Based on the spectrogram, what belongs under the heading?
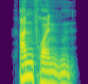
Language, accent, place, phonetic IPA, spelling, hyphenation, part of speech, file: German, Germany, Berlin, [ˈanˌfʁɔɪ̯ndn̩], anfreunden, an‧freun‧den, verb, De-anfreunden.ogg
- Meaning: 1. to make friends, to befriend 2. to get used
